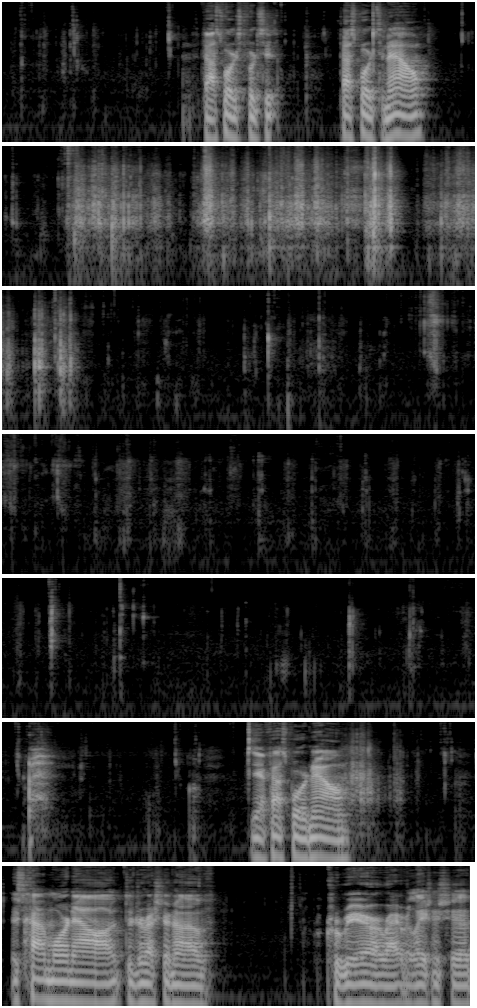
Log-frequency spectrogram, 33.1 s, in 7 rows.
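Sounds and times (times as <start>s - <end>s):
crunchy bites and chewing: 0.0s - 2.0s, 4.5s - 25.7s.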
